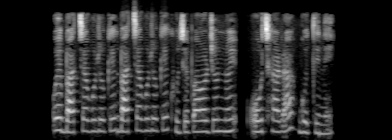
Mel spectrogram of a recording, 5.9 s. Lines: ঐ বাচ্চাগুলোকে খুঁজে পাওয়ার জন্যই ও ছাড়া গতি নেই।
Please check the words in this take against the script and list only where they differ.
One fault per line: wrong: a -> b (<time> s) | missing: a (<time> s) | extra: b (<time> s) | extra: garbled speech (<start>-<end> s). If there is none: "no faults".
extra: বাচ্চাগুলোকে (1.8 s)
